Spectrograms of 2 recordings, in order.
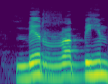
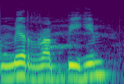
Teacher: یہاں پر میم کو را میں ملائیں گے، نون کو سائلنٹ کر دیں گے بالکل، اور اس میں غنّہ بھی نہیں کریں گے. مر ربہم پڑھیں گے اس کو، مر ربہم.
